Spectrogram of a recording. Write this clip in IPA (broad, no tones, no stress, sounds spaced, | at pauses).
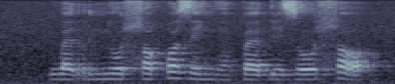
w æ r ɲ o ɬ ɒ qʷ i z e ɲ æ̤ p æ ɗ i z o ɬ ɒ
